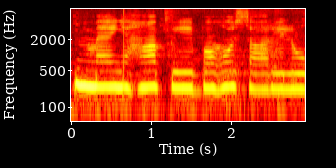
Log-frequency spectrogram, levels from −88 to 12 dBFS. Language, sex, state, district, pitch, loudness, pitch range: Hindi, female, Bihar, Kaimur, 240 Hz, -14 LUFS, 225-250 Hz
